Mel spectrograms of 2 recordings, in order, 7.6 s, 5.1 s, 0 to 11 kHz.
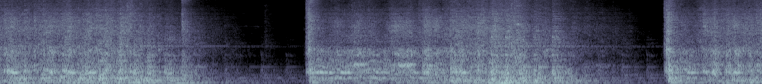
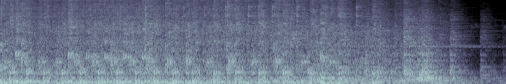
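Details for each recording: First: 1966 Jeep CJ5 after rewiring the ignition to cure a spark/short issue, gas poured in: repeated cranking bursts nearly catching, then it starts; coil and wire not heating, plug wire broken, fuel system still to hook up. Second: 1966 Jeep CJ5 after its wiring was repaired to cure a short and no-spark fault, running on a little gas poured in with no fuel system yet and a broken plug wire: it catches and runs a rough, uneven chug briefly, then shuts down.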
